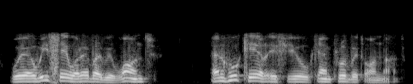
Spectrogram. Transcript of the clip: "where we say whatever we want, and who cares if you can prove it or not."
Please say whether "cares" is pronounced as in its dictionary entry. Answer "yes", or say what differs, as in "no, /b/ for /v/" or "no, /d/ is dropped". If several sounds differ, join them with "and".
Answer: no, /z/ is dropped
